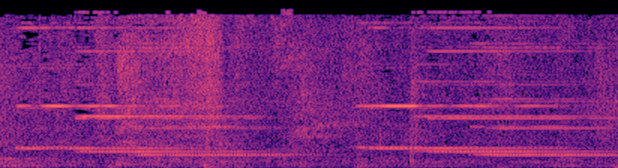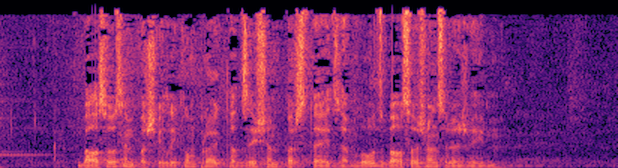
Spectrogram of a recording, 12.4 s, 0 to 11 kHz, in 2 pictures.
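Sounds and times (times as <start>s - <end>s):
faint murmur: 0.0s - 12.3s
electric bell ringing to call a vote in a parliamentary session: 0.2s - 7.0s
speech: 7.0s - 11.4s.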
